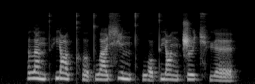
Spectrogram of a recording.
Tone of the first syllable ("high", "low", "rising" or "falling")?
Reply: falling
